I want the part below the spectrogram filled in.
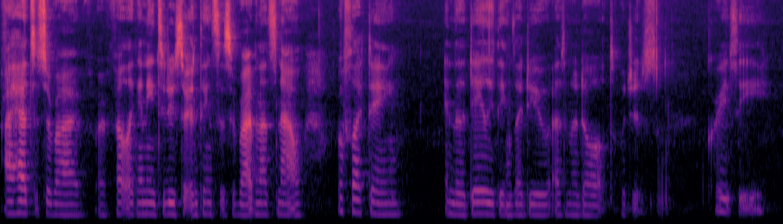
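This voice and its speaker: Soft-spoken delivery with fairly even intonation at a moderate pace. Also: woman, very deep, low pitch for a woman. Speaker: lifestyle vlogger. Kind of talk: casual chat. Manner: soft-spoken in person.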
